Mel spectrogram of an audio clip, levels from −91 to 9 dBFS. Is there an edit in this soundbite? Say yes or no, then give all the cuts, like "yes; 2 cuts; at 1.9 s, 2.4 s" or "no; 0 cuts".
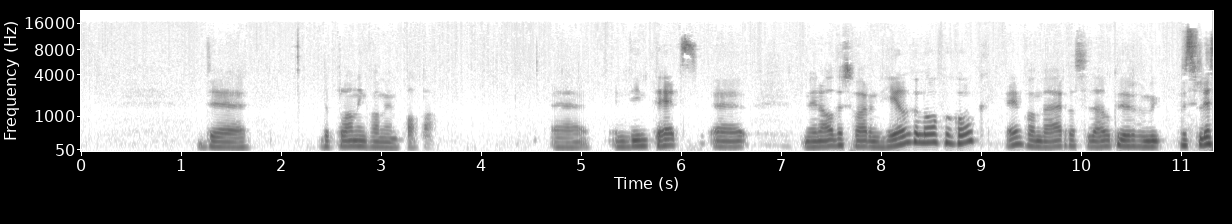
no; 0 cuts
